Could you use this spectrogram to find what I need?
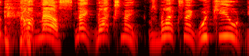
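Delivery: high-pitched imitation of excited kids; yelling little boys. Little boys reporting a killed snake, high excited imitation. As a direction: tumble it out like an excited little boy. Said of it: "you know, little boys".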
